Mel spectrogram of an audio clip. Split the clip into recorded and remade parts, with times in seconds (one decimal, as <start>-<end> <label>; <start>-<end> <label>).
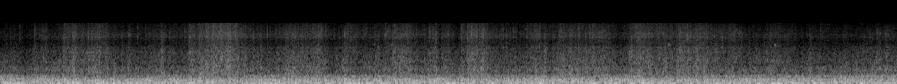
0.0-0.9 recorded; 0.9-4.7 remade; 4.7-7.8 recorded; 7.8-9.0 remade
